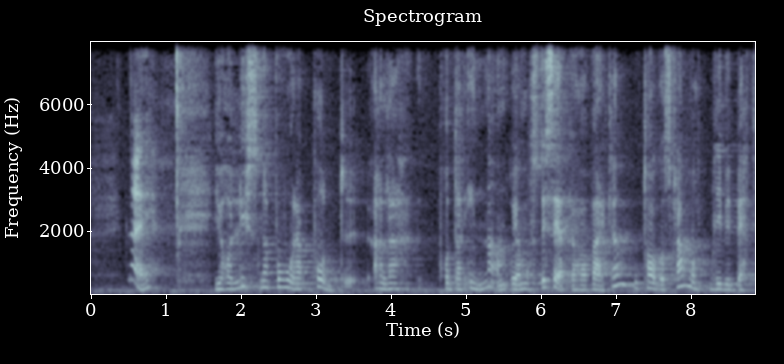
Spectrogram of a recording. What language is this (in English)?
Swedish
